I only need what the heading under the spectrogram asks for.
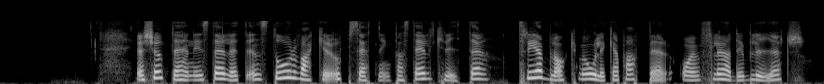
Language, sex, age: Swedish, female, 33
